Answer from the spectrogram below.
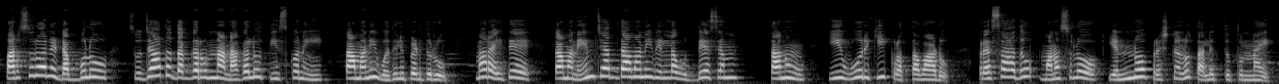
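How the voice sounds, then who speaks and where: A woman reading a magazine story aloud as an audiobook narrator, in a steady, dramatic reading manner. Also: sits high.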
